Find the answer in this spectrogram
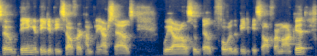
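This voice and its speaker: A very fast-paced man with a Northern Irish accent. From Northern Ireland. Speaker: content marketer. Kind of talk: webinar presentation. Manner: halting, many fillers and restarts.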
